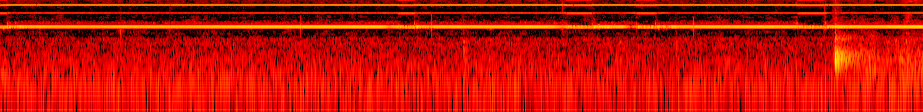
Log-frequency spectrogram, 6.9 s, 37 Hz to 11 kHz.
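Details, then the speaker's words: Yamaha YL1 two-stroke, static ignition timing with a homemade buzzer indicator and a dial indicator: steady high tone changes just as the needle reaches zero, so the points open on time, under half a thousandth off. "reverse and watch the needle come to zero and listen for the tone change"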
